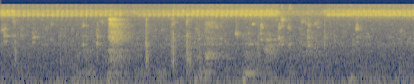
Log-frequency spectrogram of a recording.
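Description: Cats scuffle and thump softly on a padded floor.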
